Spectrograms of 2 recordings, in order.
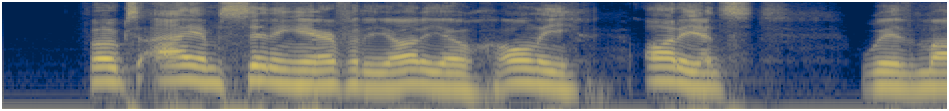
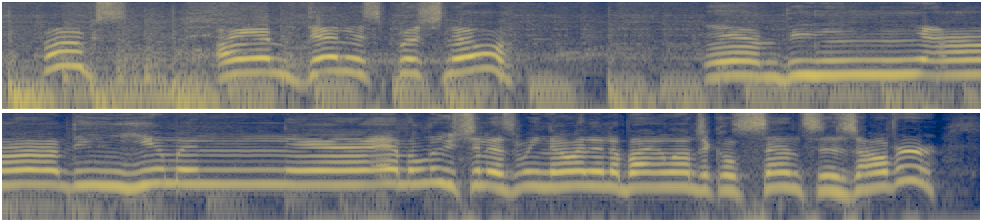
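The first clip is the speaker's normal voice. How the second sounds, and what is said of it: Kermit-style voice impersonating Dennis Bushnell. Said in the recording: “my Kermit the Frog puppet doing a Dennis Bushnell impersonation ... I'm going to have to really get that voice down”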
